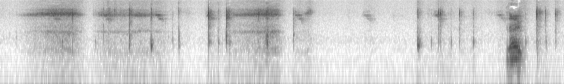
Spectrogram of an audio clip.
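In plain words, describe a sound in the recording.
Video game sound effects play from a television.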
